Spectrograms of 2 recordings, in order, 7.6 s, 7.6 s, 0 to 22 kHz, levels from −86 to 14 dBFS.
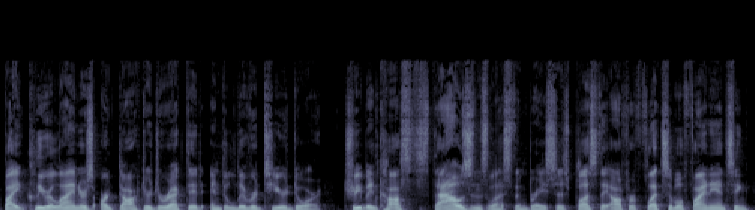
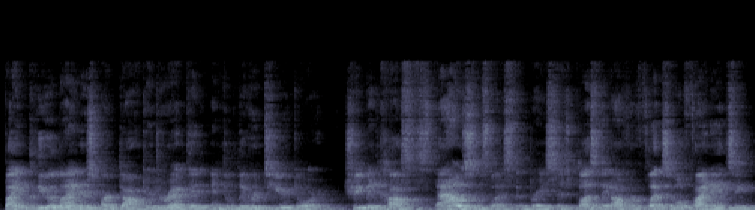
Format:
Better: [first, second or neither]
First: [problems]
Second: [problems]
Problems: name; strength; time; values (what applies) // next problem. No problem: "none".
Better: first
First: none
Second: off-mic speech; far // room echo; noticeable; dies away in 0.7 s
